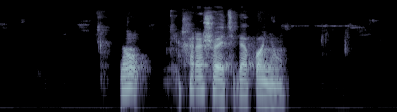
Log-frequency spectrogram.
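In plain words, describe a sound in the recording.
A young man speaks briefly and casually into a microphone.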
